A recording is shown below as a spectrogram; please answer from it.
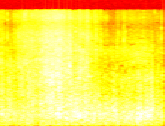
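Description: Wind rumbling on the microphone over the wash of sea surf, with a hiss that swells and fades in the first second.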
